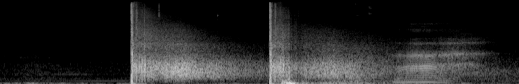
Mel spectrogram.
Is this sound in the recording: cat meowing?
no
